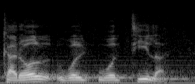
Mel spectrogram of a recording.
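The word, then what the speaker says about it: Wojtyła: e o Carol ortil eu pedi alguém que fala polonês para me corrigir a pronúncia e cartila que era o nome do Papa ele sofreu muito na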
